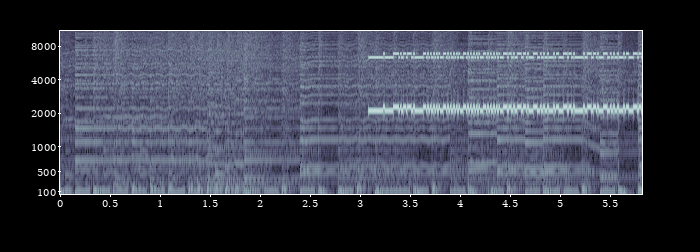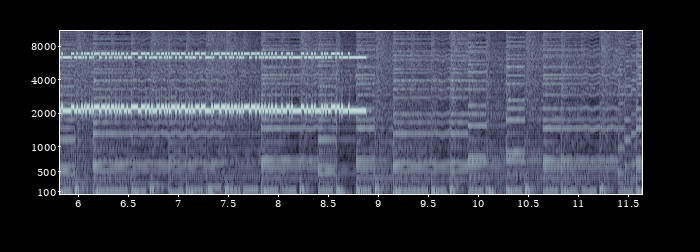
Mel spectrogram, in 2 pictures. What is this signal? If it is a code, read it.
RTTY (75 baud, 170 Hz shift), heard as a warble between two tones, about 2200 Hz centre, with room echo. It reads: RYRYRYRY AGN? AGN? PSE RPT UR NAME DE F7PXY K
